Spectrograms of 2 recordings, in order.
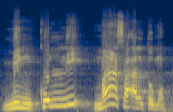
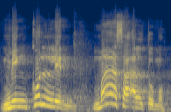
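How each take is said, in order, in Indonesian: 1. Kata kulli diucapkan tanpa bunyi n di akhir. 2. Kata kullin diucapkan dengan bunyi n di akhir.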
